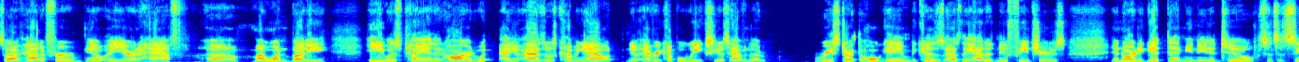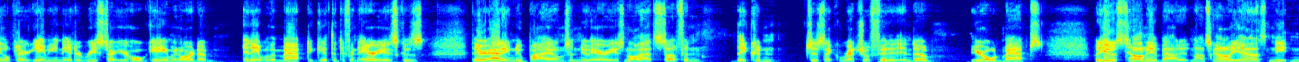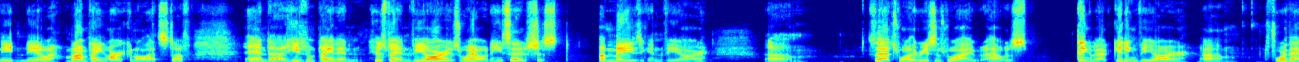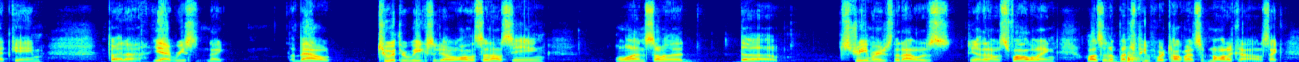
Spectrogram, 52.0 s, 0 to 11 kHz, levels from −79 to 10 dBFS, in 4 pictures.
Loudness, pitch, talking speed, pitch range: -19 LUFS, 90 Hz, 250 wpm, 90-100 Hz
